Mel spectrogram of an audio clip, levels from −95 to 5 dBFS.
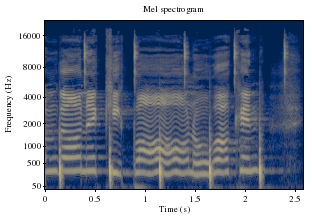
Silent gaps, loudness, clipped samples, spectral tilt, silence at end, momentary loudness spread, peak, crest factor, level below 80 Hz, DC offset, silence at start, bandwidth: none; -26 LUFS; under 0.1%; -2.5 dB/octave; 0.05 s; 3 LU; -6 dBFS; 20 dB; -56 dBFS; under 0.1%; 0 s; 19 kHz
